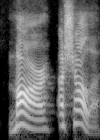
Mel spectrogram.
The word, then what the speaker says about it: Mahershala: It's spelled Mar, like Bill Maher. Right. Yeah. Mahershala.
